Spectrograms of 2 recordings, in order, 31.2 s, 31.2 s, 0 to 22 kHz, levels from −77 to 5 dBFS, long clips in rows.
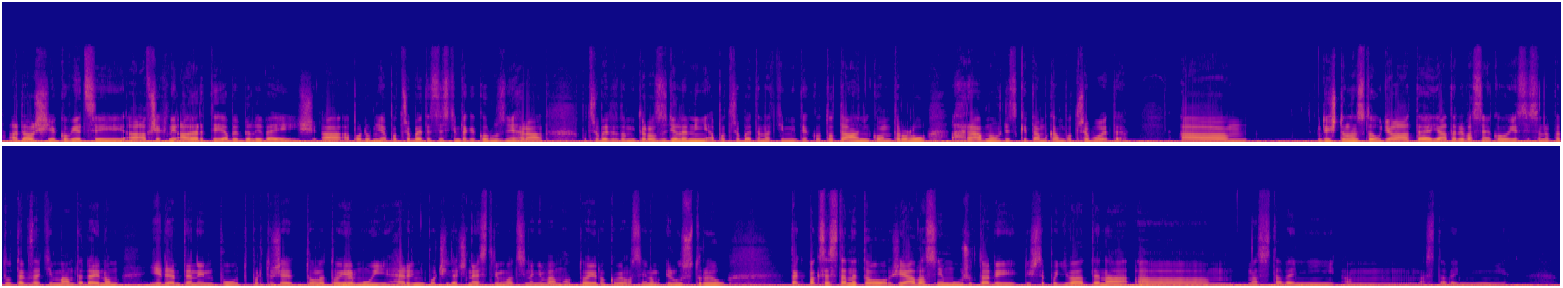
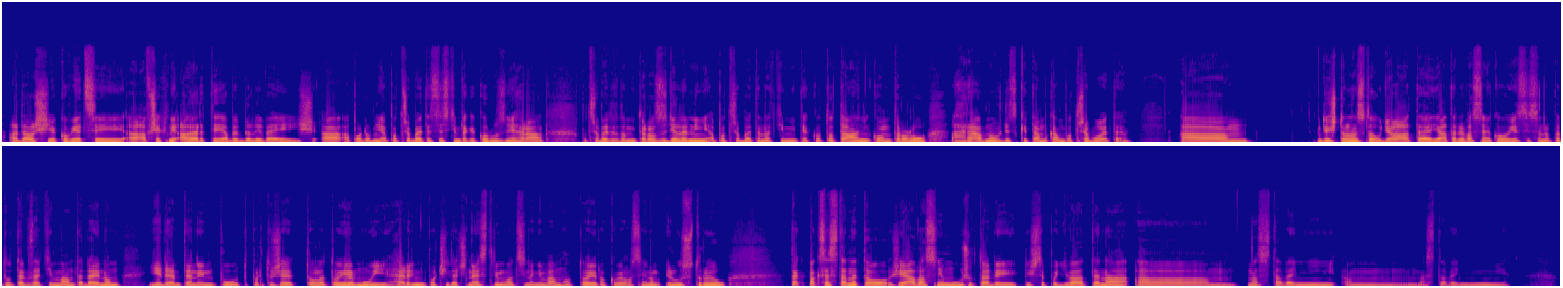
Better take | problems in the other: second | low rumble; faint; throughout; 20 dB below the speech

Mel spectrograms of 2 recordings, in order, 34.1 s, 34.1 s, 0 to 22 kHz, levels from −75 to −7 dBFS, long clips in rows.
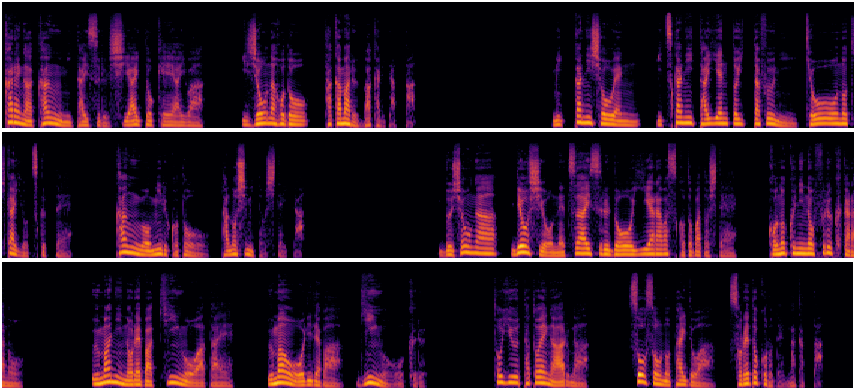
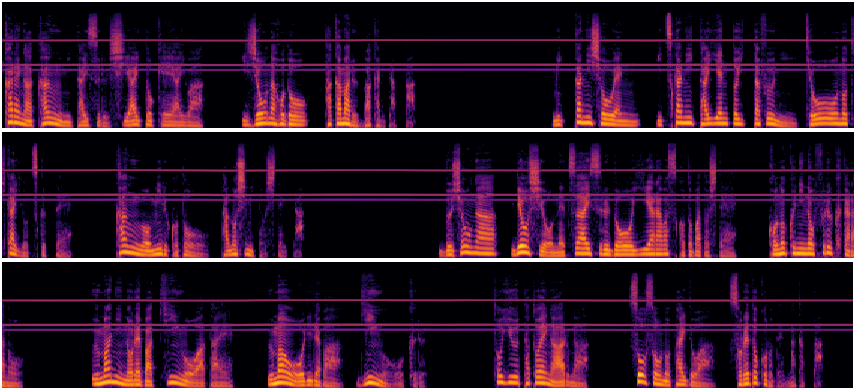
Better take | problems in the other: first | high-pitched whine; noticeable; throughout; 3 kHz, 15 dB below the speech

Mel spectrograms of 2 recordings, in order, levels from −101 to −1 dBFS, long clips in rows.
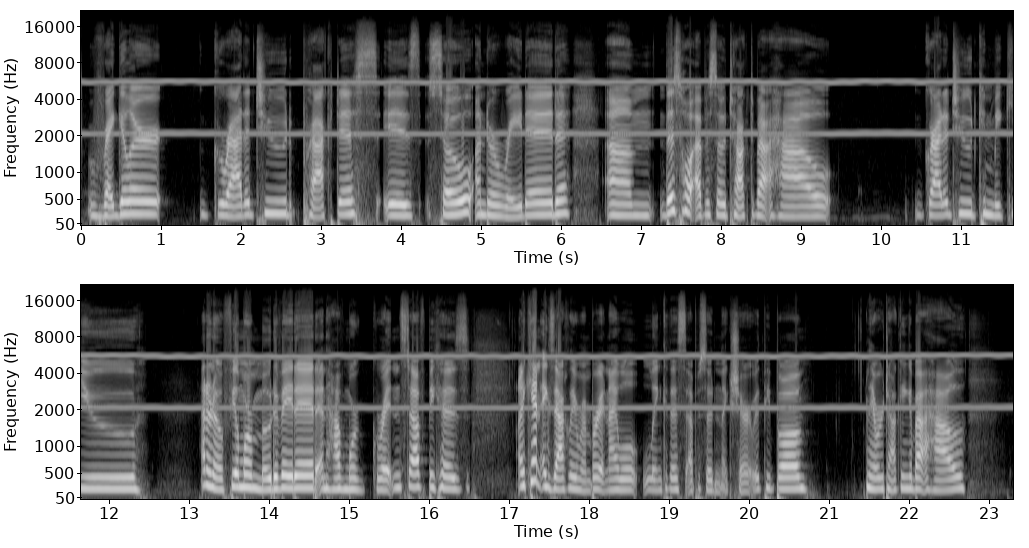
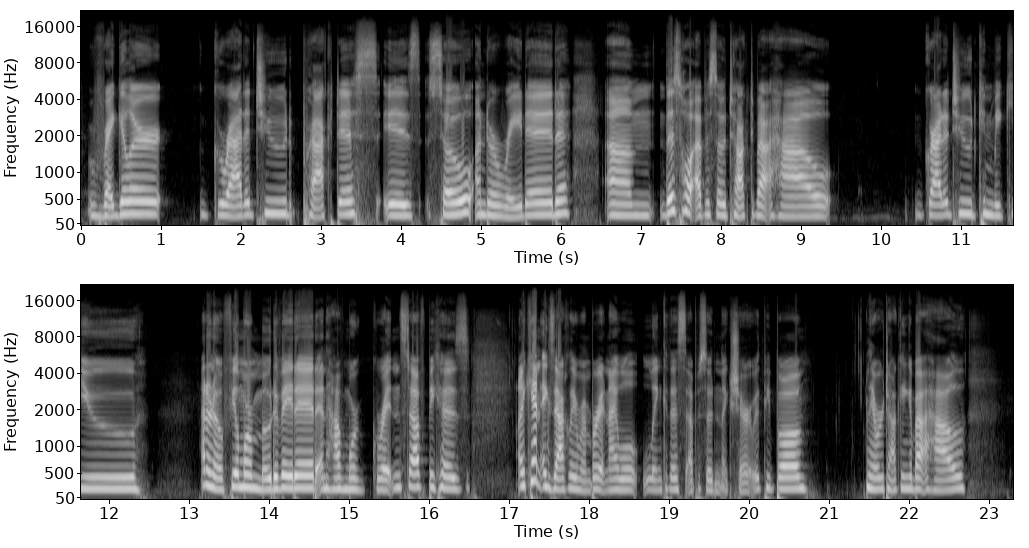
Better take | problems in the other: second | high-pitched whine; noticeable; throughout; 5.5 kHz, 15 dB below the speech

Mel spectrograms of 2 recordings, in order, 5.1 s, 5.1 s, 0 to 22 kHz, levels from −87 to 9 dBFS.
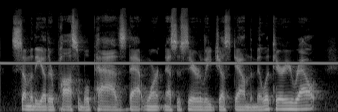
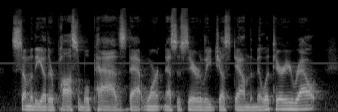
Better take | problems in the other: second | high-pitched whine; loud; throughout; 2 kHz, 8 dB below the speech; faint in the second

